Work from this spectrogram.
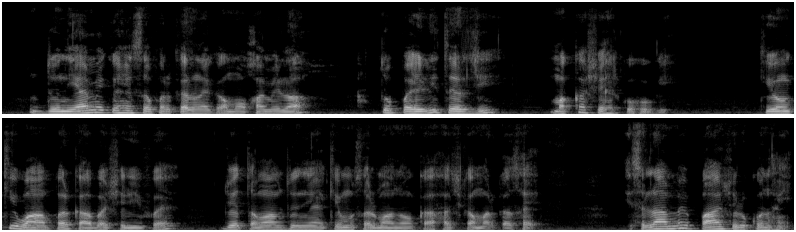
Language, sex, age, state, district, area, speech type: Urdu, male, 60+, Telangana, Hyderabad, urban, spontaneous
